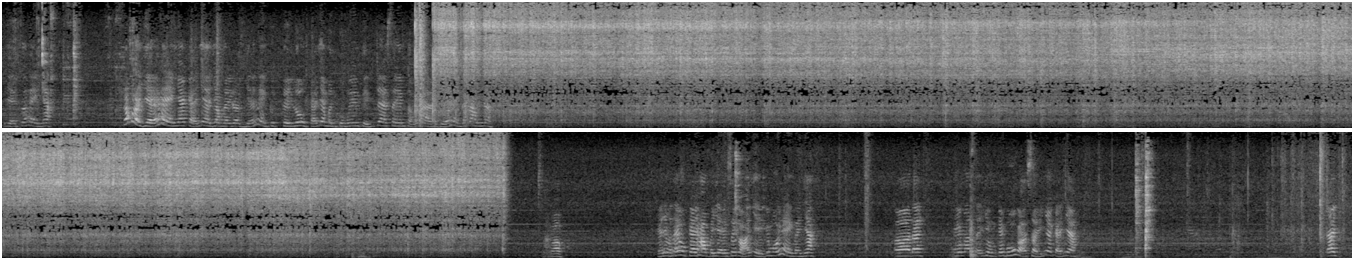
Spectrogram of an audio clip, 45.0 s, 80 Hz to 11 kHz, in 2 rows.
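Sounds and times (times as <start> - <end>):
welding arc crackling: 6.9 - 31.0.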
